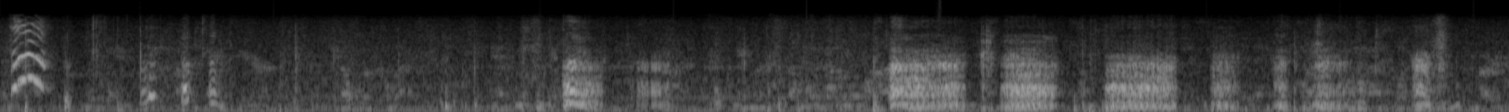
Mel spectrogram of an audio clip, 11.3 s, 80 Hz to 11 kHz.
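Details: Three-week-old puppies born September 22, 2014, pups of Legendary Phantom and Lavish Habits, tussle in a close encounter with 'The Great White Shark': high harmonic whines open, then short rough growling bursts, with people talking throughout.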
